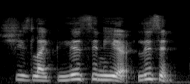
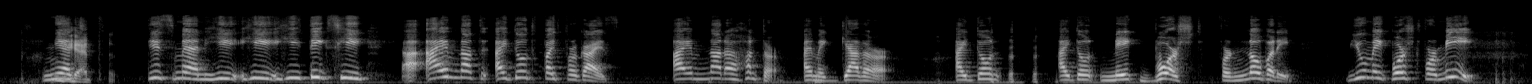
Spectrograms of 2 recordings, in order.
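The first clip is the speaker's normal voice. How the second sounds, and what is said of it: Badly done Russian accent. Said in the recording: “I'm going to really butcher this accent.”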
